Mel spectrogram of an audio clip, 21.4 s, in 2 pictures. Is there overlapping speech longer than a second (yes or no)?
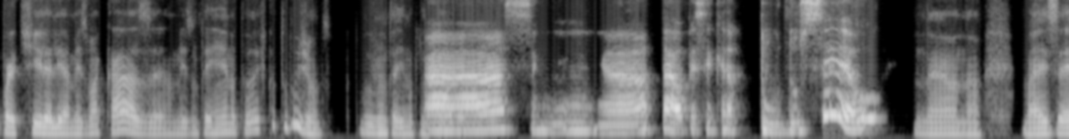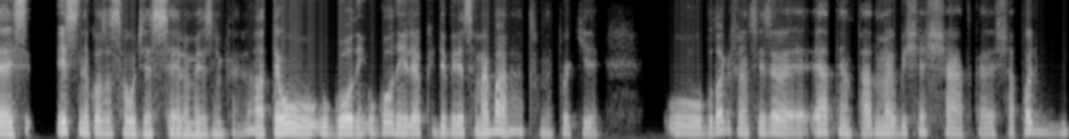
no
